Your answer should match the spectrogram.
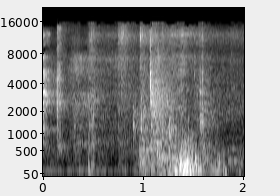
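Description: A toilet door's latch and handle being worked, with a dull knock and rumble about a second and a half in.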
